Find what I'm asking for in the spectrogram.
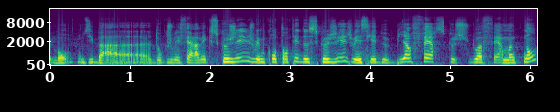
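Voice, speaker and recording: A woman speaks at a fairly quick pace. Her medium-pitched voice keeps a fairly even intonation. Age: 60s. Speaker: corporate communications director. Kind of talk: panel talk. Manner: hesitant, many fillers.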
